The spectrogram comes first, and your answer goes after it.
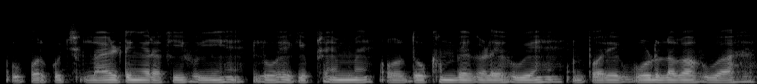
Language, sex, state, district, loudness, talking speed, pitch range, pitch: Hindi, male, Chhattisgarh, Kabirdham, -33 LUFS, 180 wpm, 100-110 Hz, 105 Hz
